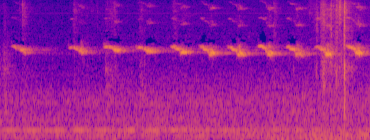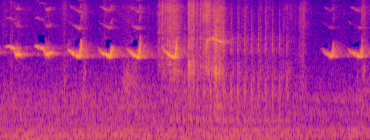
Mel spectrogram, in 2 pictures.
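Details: Mockingbird singing in the distance near a cabin porch, with a woodpecker drumming: a long run of thin whistled notes repeated rapidly, over three per second, then shifting to a new note, broken by two brief noisy bursts.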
